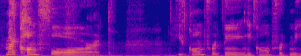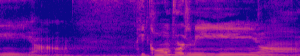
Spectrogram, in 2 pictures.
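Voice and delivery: slow, drawn-out mock Mexican accent; put-on Mexican accent. Musing on offering comfort, slow put-on Mexican accent. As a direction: playfully stretch it out in a loose Mexican accent. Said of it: "putting on a Mexican accent".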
